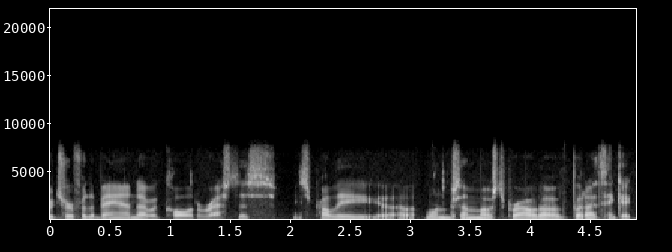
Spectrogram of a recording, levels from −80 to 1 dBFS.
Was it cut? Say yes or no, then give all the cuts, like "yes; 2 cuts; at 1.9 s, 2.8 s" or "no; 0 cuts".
yes; 2 cuts; at 2.1 s, 3.3 s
